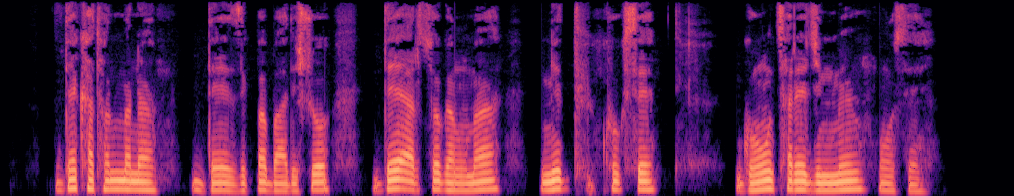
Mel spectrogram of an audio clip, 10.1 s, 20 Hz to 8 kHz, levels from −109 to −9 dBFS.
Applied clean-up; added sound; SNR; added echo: none; none; none; none.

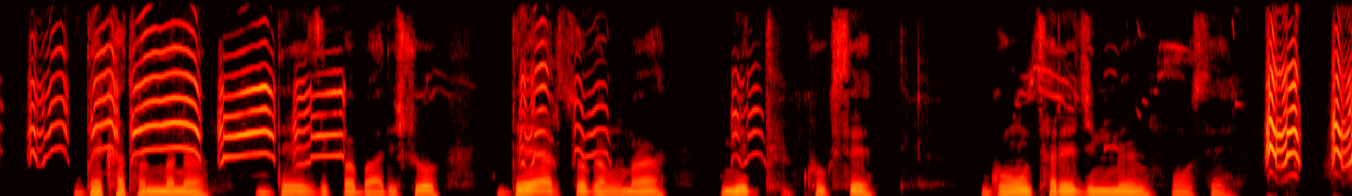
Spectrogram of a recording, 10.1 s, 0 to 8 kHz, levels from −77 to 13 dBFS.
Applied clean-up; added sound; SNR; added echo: none; Gull, seagull; 0 dB; none.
